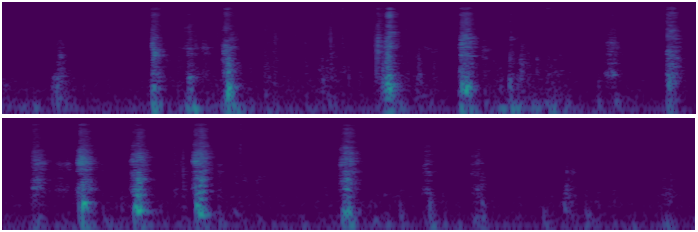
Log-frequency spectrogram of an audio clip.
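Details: Indoors, Shiba Inu Ranmaru catches the scent of an older sister under a blanket after three months apart and runs around happily; sharp sniffs and snorting puffs, single and in clusters, separated by quiet gaps.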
